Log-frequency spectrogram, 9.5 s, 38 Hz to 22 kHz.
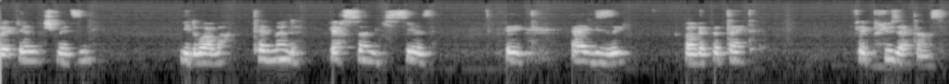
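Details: Adult woman with long COVID for about 10 months since December 2020, with vocal cord sequelae and audible vocal cord blocking at times, plus breathing symptoms, brain fog and dysautonomia; dysphonia with intermittent voice blocks.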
